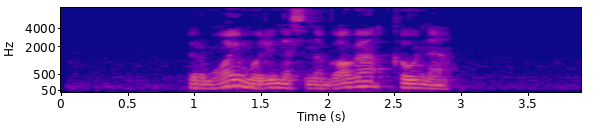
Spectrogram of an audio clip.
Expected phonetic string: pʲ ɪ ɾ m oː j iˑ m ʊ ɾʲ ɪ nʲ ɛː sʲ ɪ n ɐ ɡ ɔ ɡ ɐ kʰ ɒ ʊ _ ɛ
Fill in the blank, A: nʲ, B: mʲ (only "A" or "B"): A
